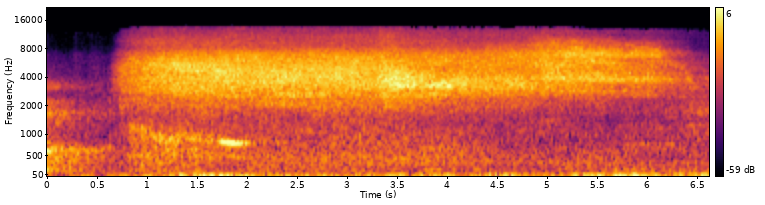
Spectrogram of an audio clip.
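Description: A choir's voices exhale together in a long, sustained hiss during breathing exercises at a rehearsal in a large hangar at a primary school in Lira, northern Uganda. The hiss starts abruptly and holds steady for several seconds before fading slightly at the end.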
